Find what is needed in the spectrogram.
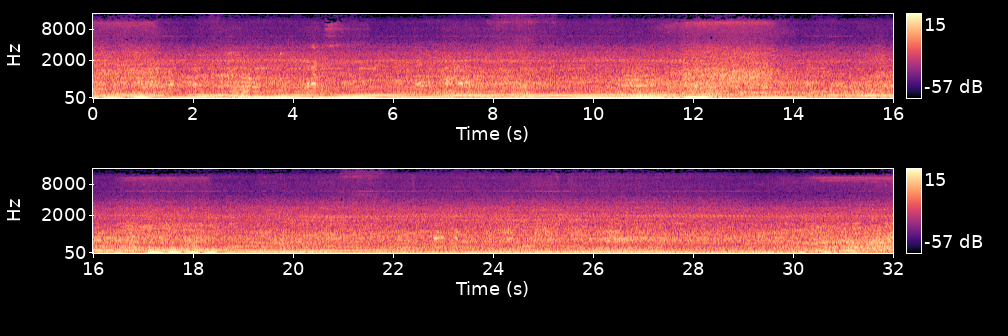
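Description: Semi-truck's diesel engine running slowly, a steady low hum heard from inside the cab. A brief hiss comes about twelve seconds in, and a few short thumps about seventeen seconds in.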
